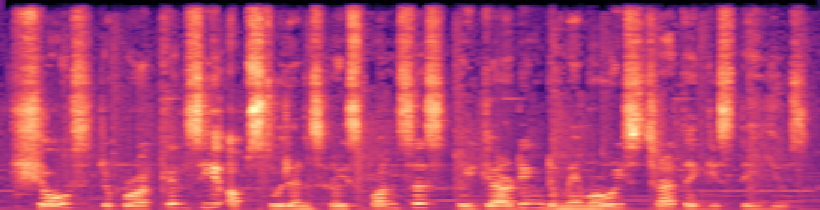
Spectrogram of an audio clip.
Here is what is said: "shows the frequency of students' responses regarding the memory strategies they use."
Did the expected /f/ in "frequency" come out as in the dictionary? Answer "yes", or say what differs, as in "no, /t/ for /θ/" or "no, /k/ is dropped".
no, /p/ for /f/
